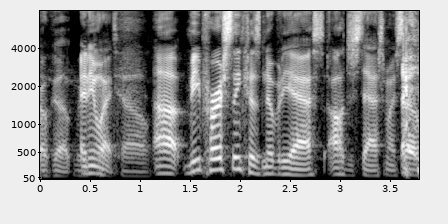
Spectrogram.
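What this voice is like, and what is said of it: Usual voice. Nothing is said of it.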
